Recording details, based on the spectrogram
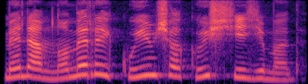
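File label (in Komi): менам номерӧй куимсё кызь сизимӧд, Komi, female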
